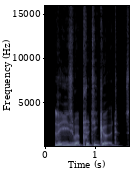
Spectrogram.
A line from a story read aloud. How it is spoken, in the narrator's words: said Victor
